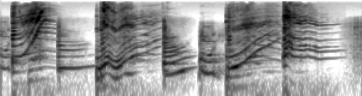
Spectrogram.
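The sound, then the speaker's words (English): A rapid series of springy cartoon boing sound effects from the Warner Brothers sound effects vault, about six wobbling twangs in a row with bending pitch, loud, no talking. “Like in here, we've got your boinks, plucks, and pings.”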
